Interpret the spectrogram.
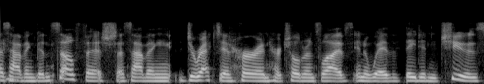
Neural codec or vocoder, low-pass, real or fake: none; 7.2 kHz; real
